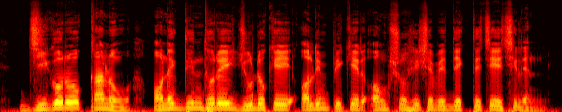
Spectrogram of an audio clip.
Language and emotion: Bengali, neutral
